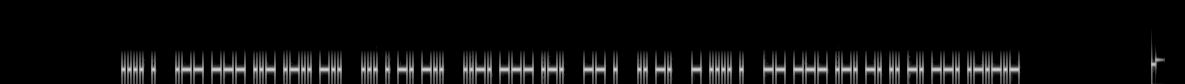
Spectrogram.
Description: Morse code, heard as a keyed tone, about 40 wpm, 700 Hz. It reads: HE WOULD SEND FOR ME IN THE MORNING.
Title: Sentences from Top 1500 Words 40wpm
